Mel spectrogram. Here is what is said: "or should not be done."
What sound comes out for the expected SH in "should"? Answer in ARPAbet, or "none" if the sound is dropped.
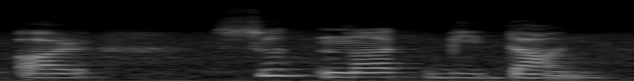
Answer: S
